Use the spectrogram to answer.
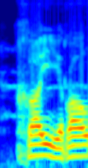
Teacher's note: Kemudian huruf ro kalau memiliki harokat fathatain ya, maka huruf ro dibaca tabkhim, dibaca tebal. Sehingga pangkal lisan kita naik terangkat ke atas ketika kita mengucapkannya. Tebalkan huruf ro-nya.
